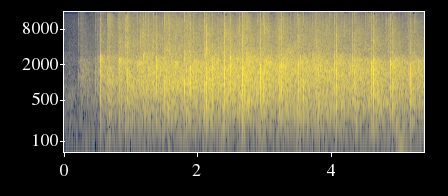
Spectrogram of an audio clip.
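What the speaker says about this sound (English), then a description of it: "You should all give yourself a round of applause for the hard work that you guys have put into them." Graduates at a university diploma ceremony applaud themselves, a steady crowd clapping with distinct individual claps rising after a brief silent start and continuing evenly throughout.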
